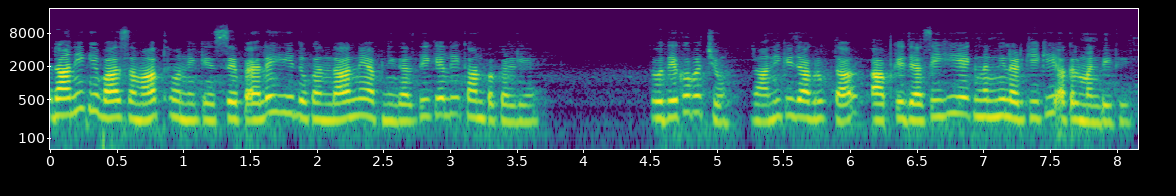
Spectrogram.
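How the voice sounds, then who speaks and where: A woman teacher with a bright, clear voice and a slightly high pitch. She reads a storybook aloud to children and explains its words in an instructive tone, addressing her students directly. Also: brisk, low-quality recording.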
